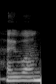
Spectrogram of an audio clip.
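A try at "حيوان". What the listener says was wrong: हयावान, नुन हैवान, हम तो हैवान कह देते हैं ना, हैवान। में कुरान मजीद में ये लफ्ज आता है हयावान, नुन। वला बशरुन, अब इस पे तनवीन आई है ना, तो बॉ के बाद जो आ रहा है वो भी फॉलो करेगा।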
